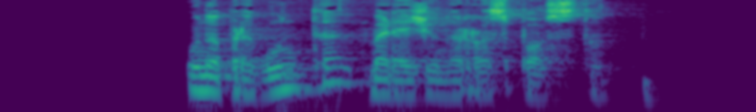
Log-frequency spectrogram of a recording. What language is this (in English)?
Catalan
